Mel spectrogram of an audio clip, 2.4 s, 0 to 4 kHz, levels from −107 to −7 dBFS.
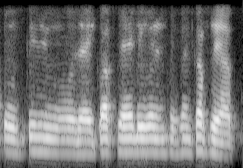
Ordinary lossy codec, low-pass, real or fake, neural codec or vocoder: none; 3.6 kHz; fake; autoencoder, 48 kHz, 128 numbers a frame, DAC-VAE, trained on Japanese speech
